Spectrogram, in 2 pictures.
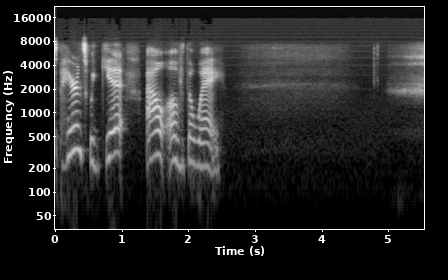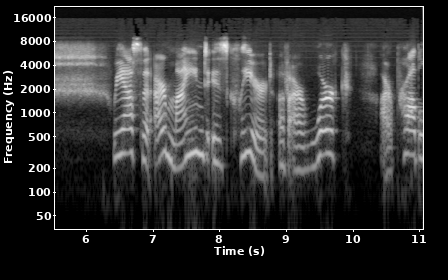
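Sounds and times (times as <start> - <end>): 
speech: 0.0 - 2.6, 6.4 - 11.0
forceful breath in during energy-healing breathing exercise: 2.8 - 6.4
faint clicks: 4.7 - 5.0.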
